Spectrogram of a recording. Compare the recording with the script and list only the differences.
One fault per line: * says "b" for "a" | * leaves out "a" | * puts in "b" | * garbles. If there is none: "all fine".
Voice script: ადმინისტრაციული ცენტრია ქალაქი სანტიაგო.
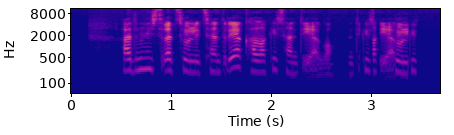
* garbles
